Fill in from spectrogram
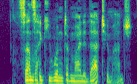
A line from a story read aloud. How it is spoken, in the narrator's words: Chris mumbled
